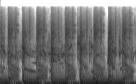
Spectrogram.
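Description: Electronic dance track playing: a steady kick drum on every beat, about two beats a second, under a synth bass line that steps between notes.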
